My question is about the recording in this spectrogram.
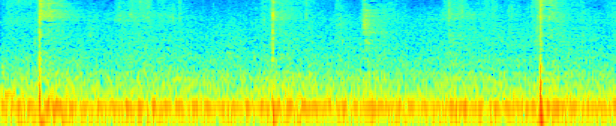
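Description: Scissors snipping ivy stems: a few sharp snips spread out, the loudest about three and a half seconds in, over a steady low hum.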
